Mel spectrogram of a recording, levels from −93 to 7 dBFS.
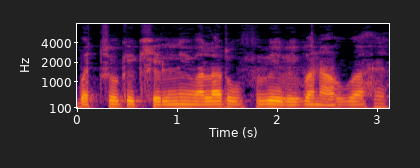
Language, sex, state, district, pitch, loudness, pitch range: Hindi, male, Uttar Pradesh, Gorakhpur, 110 Hz, -21 LUFS, 110-115 Hz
